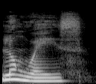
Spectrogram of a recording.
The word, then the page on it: longways: British English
